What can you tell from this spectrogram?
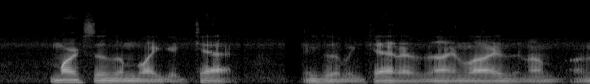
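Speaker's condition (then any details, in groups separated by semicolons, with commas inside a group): ALS; first symptom in one hand, likely bulbar form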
